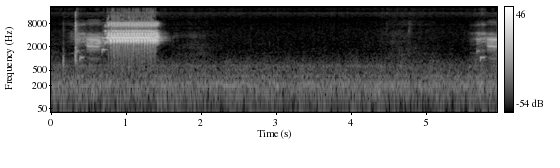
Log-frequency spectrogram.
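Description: A Red-winged Blackbird gives one harsh, buzzy trilled phrase lasting under a second, followed by quiet and the start of a second phrase at the end.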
